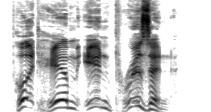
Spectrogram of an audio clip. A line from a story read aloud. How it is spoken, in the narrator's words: shouted the emperor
